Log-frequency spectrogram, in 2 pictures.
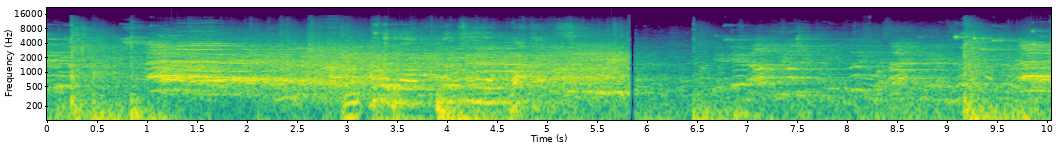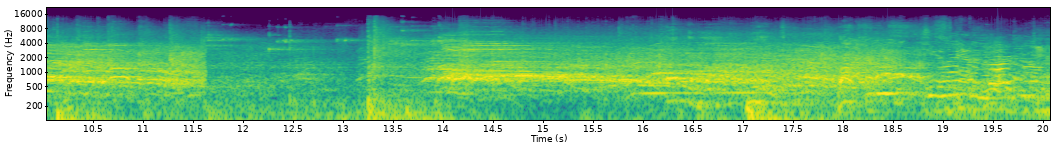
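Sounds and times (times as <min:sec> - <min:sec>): voices echoing in a gymnasium: 0:00.0 - 0:20.0
volleyball hits: 0:09.2 - 0:10.8.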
